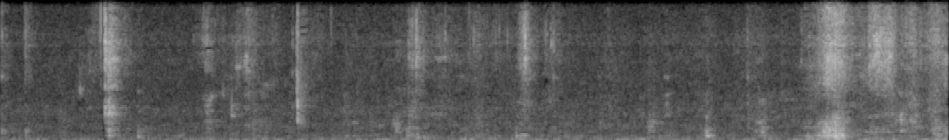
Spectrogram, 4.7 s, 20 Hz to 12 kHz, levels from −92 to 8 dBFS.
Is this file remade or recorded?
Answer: recorded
